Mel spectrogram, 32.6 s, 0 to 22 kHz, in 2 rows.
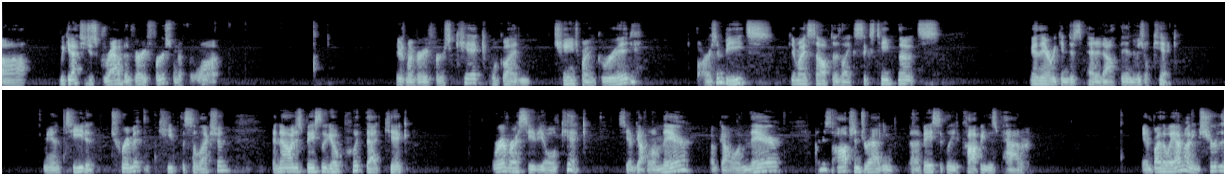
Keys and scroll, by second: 2.7 super+], 3.0 super+], 3.9 Return, 16.8 super+t, 18.0 super+[, 18.4 super+[, 22.5 super+], 22.8 super+], 28.1 Right, 30.9 Right.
